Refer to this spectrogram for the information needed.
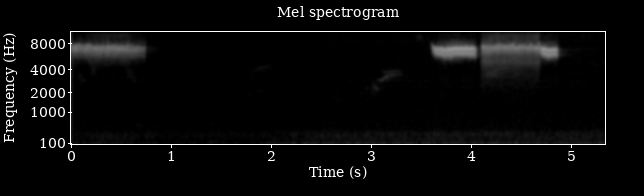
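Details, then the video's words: Blue-winged Warbler, a fairly early spring passage migrant, not very common, passing through in late April and early May: the tail of one buzz, a pause, then a high, thin two-part buzz, smooth then coarser and pulsed. "and so blue winged is another um fairly early uh passage migrant through our area"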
